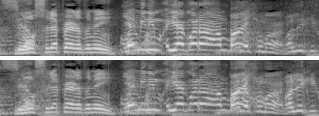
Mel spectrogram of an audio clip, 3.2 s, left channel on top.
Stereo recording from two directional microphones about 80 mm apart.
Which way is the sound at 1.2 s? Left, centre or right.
Left.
